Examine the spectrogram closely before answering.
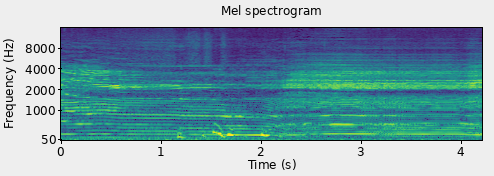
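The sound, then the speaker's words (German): A deep, sustained stag roar bellows continuously for several seconds, rich and droning with a brief wavering dip in pitch midway, loud, with no talking. “Heute ist der Hirsch drin. Ja. Unser Pendant zu diesem Löwen, der bei Filmen vorne brüllt.”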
